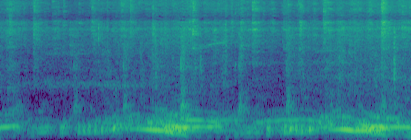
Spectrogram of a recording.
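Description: A pair of Sokhing pigeons coo close by in low, rolling phrases, the calls swelling twice and repeating steadily with no talk.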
